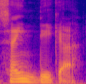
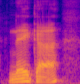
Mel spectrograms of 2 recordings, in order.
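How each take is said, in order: First: The first vowel sounds like 'i'. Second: The first vowel sounds like 'e'. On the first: It clearly means you. The speaker calls it right. "to avoid confusion, say niga" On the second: It could mean either I or you. The speaker calls it wrong. "pronounce it the way it's spelt"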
